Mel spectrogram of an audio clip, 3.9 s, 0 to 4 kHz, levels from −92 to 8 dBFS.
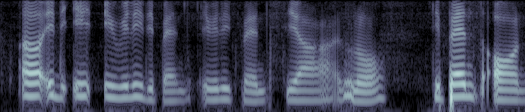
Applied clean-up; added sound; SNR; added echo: neural separator model SepFormer WHAM!.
